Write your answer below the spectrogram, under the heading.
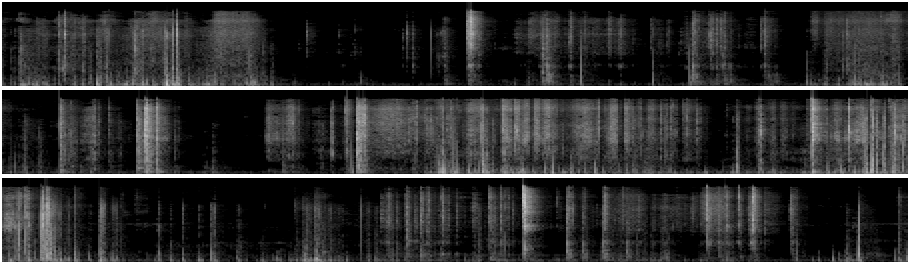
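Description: Handling noises of a plastic DVD case and disc: scattered clicks and knocks with stretches of rustling. Near the end a hand works a slim external USB DVD drive.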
